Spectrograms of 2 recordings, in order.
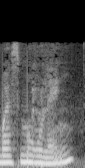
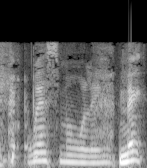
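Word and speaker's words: West Malling: One is taking place in Westmorling. Did I say that correctly? – You did. – Wow. – For the first time ever. Hallelujah. – Is that an acquiring that I hear? She actually pronounced the place in Kent correctly.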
